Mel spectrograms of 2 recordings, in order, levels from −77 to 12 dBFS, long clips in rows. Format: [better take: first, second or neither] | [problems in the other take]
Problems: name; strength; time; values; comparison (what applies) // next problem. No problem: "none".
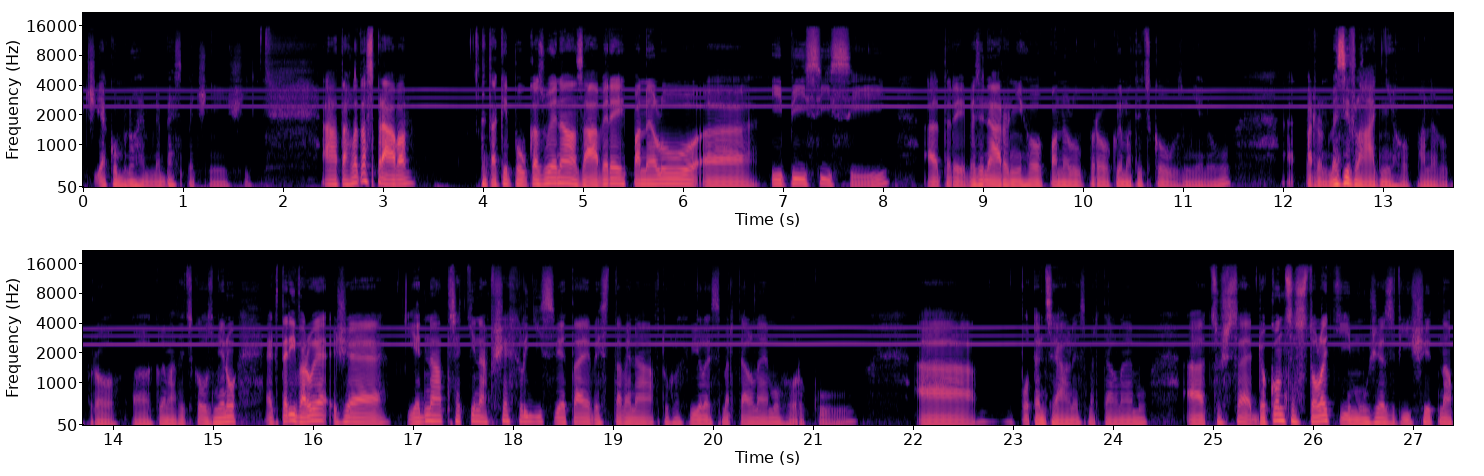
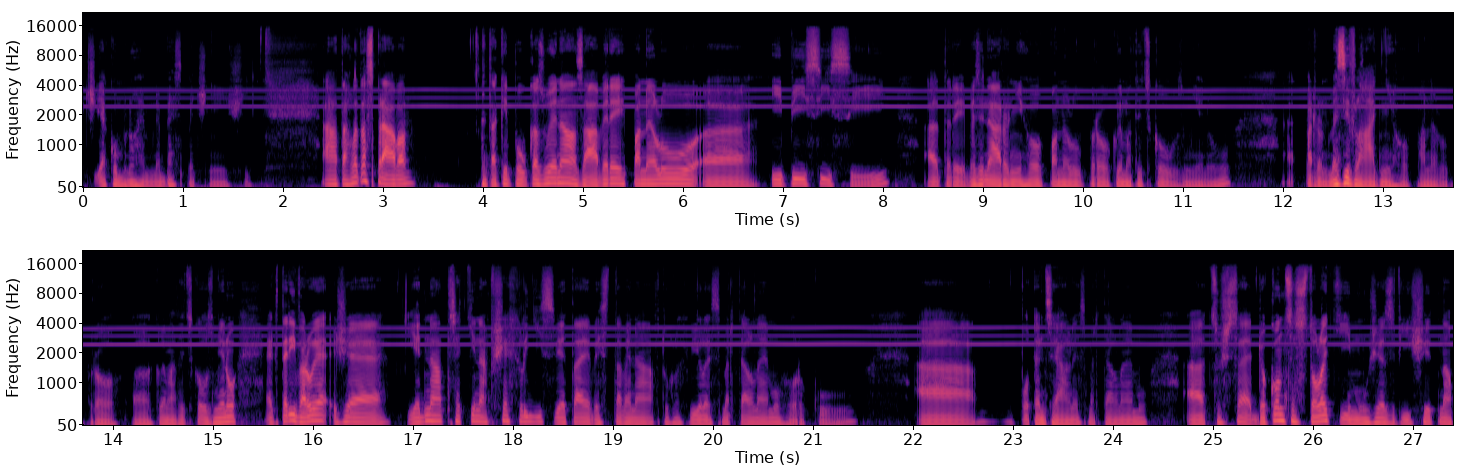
neither | high-pitched whine; noticeable; throughout; 2.5 kHz, 15 dB below the speech; the same in both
